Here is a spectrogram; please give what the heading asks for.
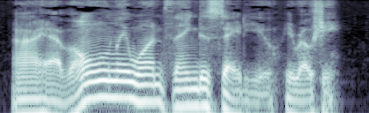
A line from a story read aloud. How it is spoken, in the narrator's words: Cross said in a gravelly tone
